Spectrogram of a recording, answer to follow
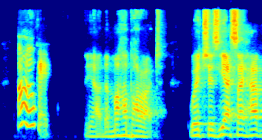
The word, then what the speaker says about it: Mahabharata: gonna butcher the name Mahabharata yes yes people people over there these days don't say that final a even though it it's there this so they say the Mahabharata oh okay yeah the Mahabharata which is yes I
